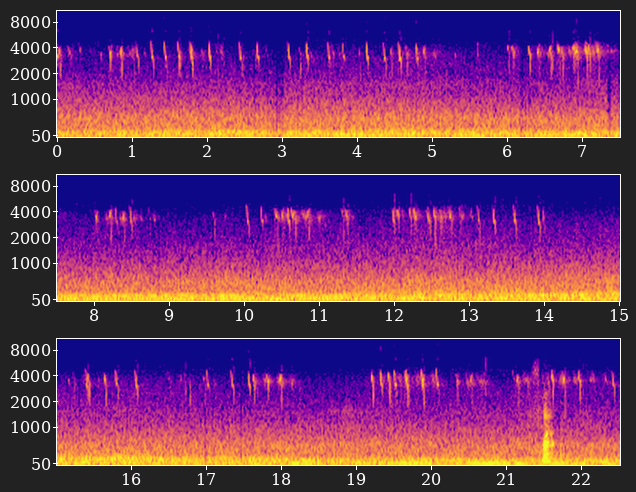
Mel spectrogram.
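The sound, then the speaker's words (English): Wild birds call over and over in quick bursts of high, thin chirps and trills, steady through the whole stretch above a constant low rumble, while one bird makes an approach down toward a net. “Those wild birds are calling now, pointing at the wild birds, and one's making an approach down to the net.”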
